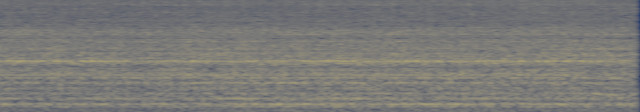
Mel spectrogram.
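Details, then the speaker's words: PowerPro upgrade machine after correcting belt alignment and tension, run at high speed: steady even motor hum with faint high whine and no knocking; belt drive runs balanced and quiet. "I don't hear any knocking"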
